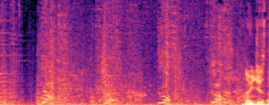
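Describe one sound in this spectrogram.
A heavy axe strikes a large creature.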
